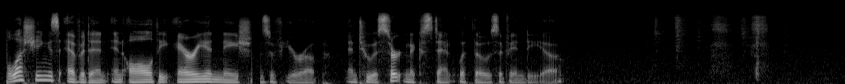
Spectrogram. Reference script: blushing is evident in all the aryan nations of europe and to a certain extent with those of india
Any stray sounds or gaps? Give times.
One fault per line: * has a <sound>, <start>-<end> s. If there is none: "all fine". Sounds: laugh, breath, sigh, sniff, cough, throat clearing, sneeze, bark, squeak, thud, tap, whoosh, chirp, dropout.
* has a dropout, 2.5-2.6 s
* has a sniff, 6.5-8.1 s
